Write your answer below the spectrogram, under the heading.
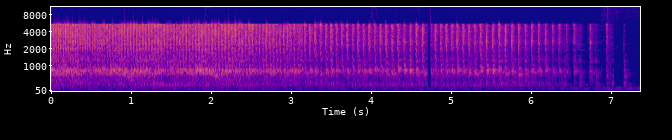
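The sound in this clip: A prize wheel spins after a lever is pulled, giving a dense, whirring rattle of rapid clicks that gradually slows into separate ticks near the end, with no voices.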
